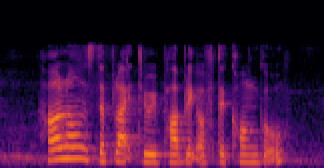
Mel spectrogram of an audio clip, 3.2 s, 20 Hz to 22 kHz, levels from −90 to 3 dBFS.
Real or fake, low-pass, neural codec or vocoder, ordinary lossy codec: real; 7.2 kHz; none; none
